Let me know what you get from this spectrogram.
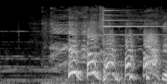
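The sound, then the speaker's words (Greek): A telephone rings in a rapid series of bright, trilling bell bursts, loud, starting after a brief quiet moment and repeating several times with no voices. “Βαράνε πόρτες, βαράνε τηλέφωνα ένα-ένα.”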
